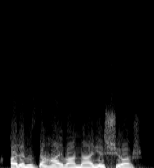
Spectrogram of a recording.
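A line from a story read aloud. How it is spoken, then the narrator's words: Shouting. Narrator (Turkish): diye bağırdı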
